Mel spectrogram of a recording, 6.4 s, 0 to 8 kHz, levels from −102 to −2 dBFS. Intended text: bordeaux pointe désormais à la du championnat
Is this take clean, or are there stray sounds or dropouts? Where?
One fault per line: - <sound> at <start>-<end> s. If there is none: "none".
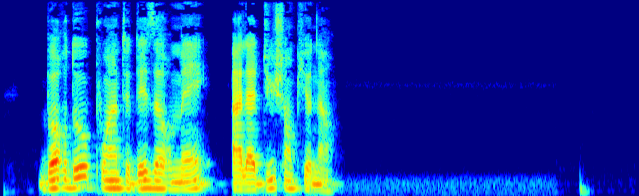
none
